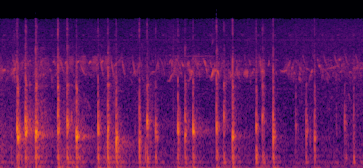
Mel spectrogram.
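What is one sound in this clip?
Horse hooves thud rapidly on turf as a horse gallops.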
